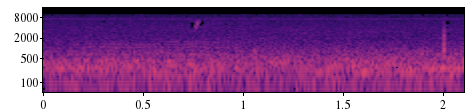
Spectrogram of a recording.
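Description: Faint steady background hiss with no clear source, and one short faint high tick about three-quarters of a second in.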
